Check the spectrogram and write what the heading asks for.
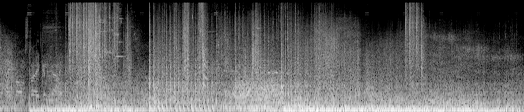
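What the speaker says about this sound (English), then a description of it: "Napalm strike incoming." Loud, dense barrage of explosions and gunfire from a napalm strike in the multiplayer shooter Black Ops Cold War, on the Moscow map in a Domination match, with booming blasts and rapid shots continuing almost without a break.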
